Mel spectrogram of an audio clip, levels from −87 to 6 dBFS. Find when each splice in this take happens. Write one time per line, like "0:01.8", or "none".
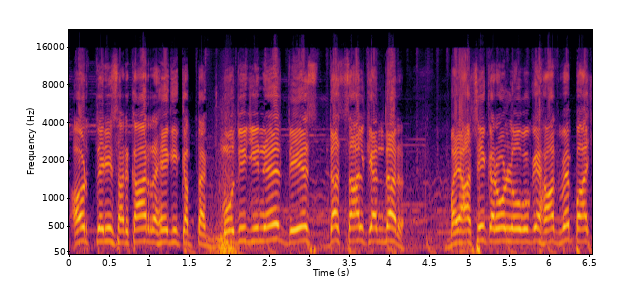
0:01.8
